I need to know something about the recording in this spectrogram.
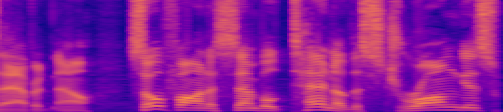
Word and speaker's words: Seofon: have known better I should have heard what it sounded like in Japanese that's on me next okay say sofon sorry it's habit now sofon assembled 10 of the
